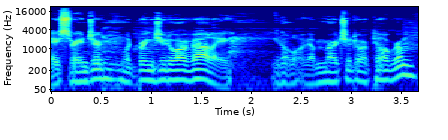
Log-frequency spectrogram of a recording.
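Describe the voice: A gravelly, put-on character voice from a man, fairly low in pitch, rattles along at a very fast pace with lively intonation and big swings in loudness.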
